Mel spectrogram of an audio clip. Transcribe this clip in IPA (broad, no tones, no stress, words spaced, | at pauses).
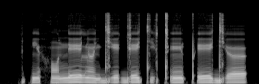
pʲœ̃hɔ̃nelœ̃ dʲe ɡetʲʊ tʼẽ pʼedʲœ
